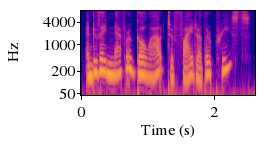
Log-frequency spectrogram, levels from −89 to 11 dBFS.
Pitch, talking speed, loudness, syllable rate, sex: 170 Hz, 230 wpm, -19 LUFS, 4.8 syllables/s, male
